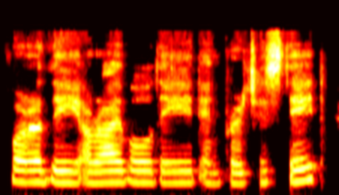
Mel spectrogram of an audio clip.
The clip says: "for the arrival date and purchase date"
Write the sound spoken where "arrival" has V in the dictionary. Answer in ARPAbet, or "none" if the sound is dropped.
V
